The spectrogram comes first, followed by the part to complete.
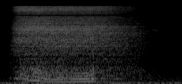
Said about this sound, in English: Take a deep breath in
